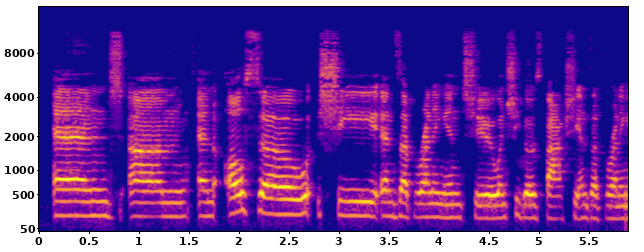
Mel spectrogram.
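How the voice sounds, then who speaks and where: Over a quiet background, a woman with a normal speaking voice talks at a fairly slow pace with ordinary pitch variation. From Ohio. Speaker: romance novelist. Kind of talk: casual interview chat.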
